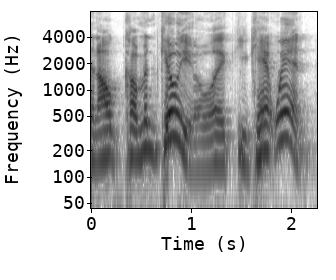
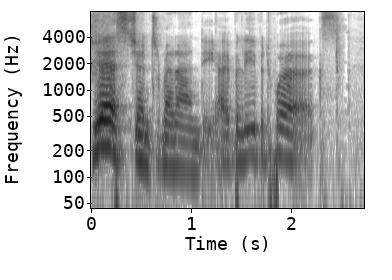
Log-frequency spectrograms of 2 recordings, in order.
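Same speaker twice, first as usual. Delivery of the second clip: distinguished gentleman voice; 2 semitones lower than usual. Imagining how a collar character might sound: distinguished Clothy voice. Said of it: "distinguished voice".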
